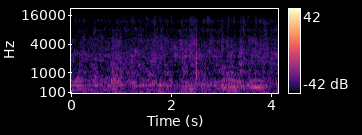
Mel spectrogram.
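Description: Thick milk custard spooned onto pudding in a plastic cup: a faint, steady wet pouring sound, with a light click about two and a half seconds in.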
